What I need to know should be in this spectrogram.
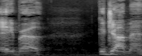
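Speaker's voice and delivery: easygoing, back-patting gym bro voice. Retelling a gym worker's compliment while working out: imitating a gym worker. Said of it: "hear my voice".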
